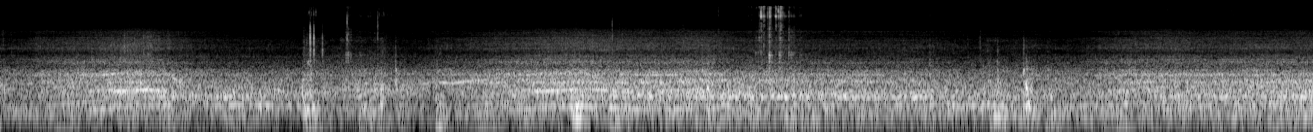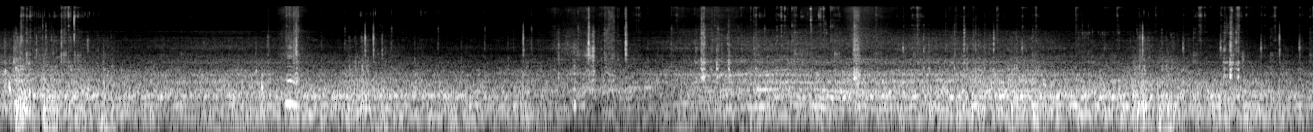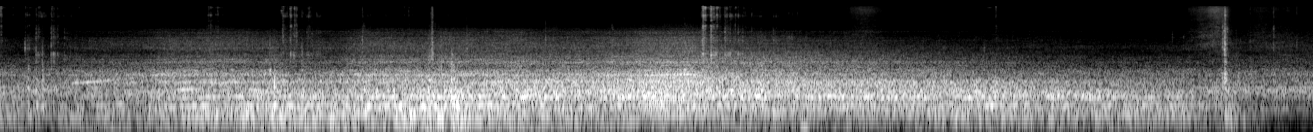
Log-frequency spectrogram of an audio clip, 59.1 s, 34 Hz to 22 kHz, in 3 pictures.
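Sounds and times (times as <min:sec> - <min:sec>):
engine and tyre rumble: 0:00.0 - 0:59.0
jingling clicks and rattles: 0:11.2 - 0:12.1, 0:20.0 - 0:21.2, 0:28.4 - 0:32.5, 0:33.2 - 0:40.6, 0:49.9 - 0:51.1.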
